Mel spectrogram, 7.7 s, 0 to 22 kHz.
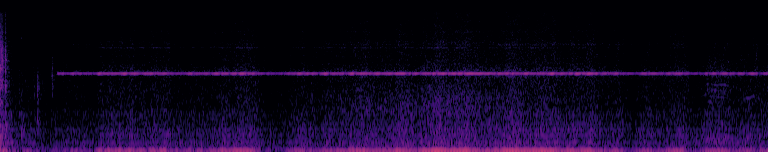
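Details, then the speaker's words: Coomber 393 language-teaching cassette deck playing 3 kHz test tape, head not properly aligned: steady pure high tone over faint hiss, slightly flat; tape running a little slow, alignment possibly contributing. "kilohertz so it's running a little bit slow mind you having um got a head that is not fully properly aligned that could have an effect"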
